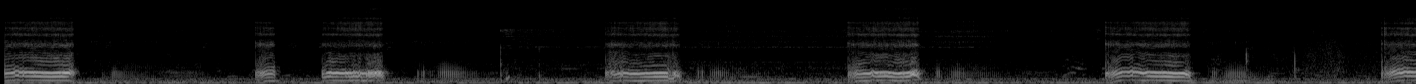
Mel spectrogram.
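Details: Sleeping English Bulldog snoring: loud, rattling snores about every 2–3 seconds, roughly 20 a minute, with quieter breaths between.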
